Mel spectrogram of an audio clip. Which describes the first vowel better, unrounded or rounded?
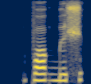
rounded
